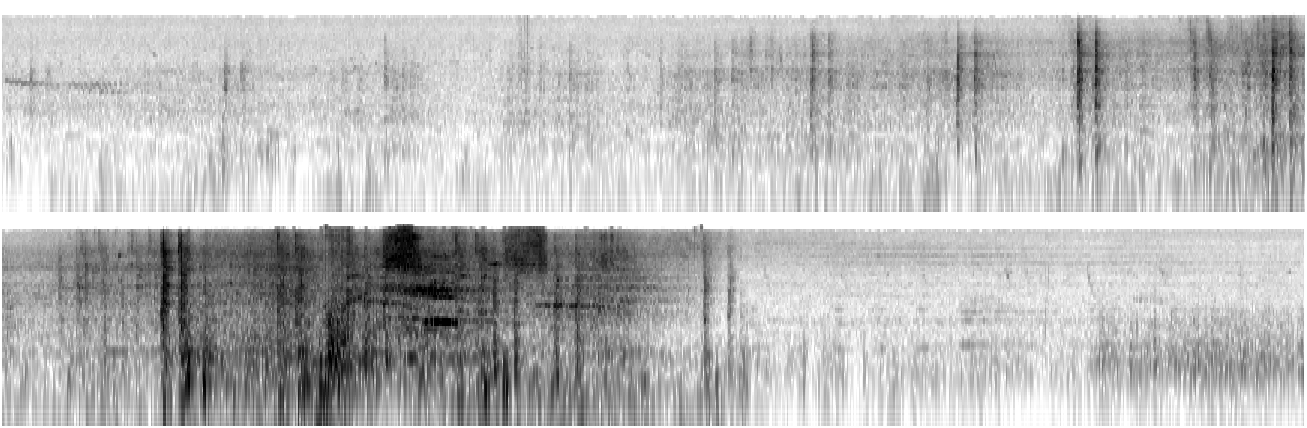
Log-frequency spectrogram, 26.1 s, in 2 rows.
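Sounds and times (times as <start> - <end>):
wheels clattering over rail joints: 10.6 - 19.2
high wheel squeal: 16.4 - 19.7.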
